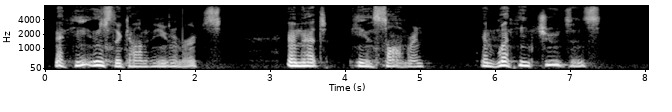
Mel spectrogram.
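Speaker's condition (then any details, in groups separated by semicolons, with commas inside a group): ALS; voice affected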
